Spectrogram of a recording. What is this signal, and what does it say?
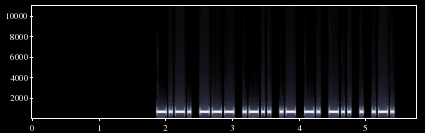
Morse code, heard as a keyed tone, about 26 wpm, 700 Hz. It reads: COLANDER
